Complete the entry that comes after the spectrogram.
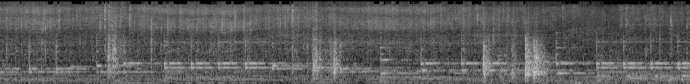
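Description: Bánh khọt, small Vietnamese savory pancakes, crackling in oil in a cast mold as they are pried out, a steady close sizzle broken by sharp scraping clicks of the lifting tool against the metal.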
